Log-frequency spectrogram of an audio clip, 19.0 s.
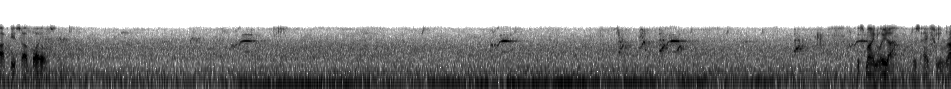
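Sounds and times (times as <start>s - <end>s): bird calls sweeping upward: 3.8s - 6.1s, 9.7s - 10.5s.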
